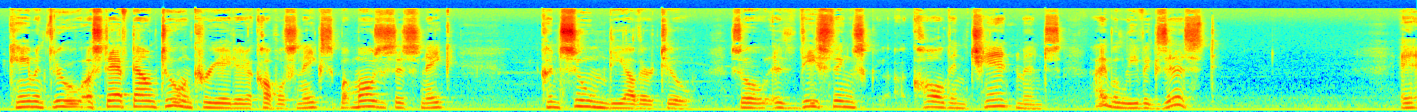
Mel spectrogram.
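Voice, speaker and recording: A man delivering an emphatic, preachy monologue, slowing down to stress his points, recorded on a phone in a dim room at home. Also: on the high side. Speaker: video monologuist.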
